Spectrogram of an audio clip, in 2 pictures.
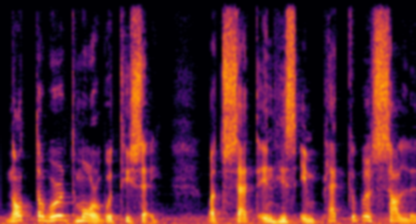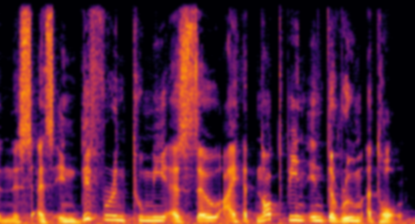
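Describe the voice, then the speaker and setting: An actor playing a learned, courtly older doctor in an audio drama, speaking earnestly in quaint, deliberate phrasing. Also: male voice, fairly high pitch, lively intonation, vocal fry, darkish tone, a little hiss or hum. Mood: grave, rueful. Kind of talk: dramatised diary narration.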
